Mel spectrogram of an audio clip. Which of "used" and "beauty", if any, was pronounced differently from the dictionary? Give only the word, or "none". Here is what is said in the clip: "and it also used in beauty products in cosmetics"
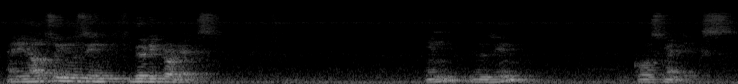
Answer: used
